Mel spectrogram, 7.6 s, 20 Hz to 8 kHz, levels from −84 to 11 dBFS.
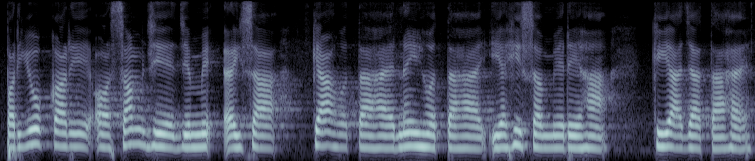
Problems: none marked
